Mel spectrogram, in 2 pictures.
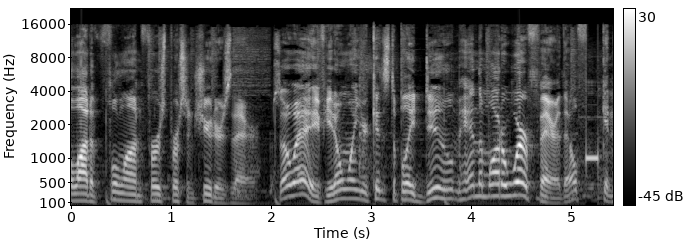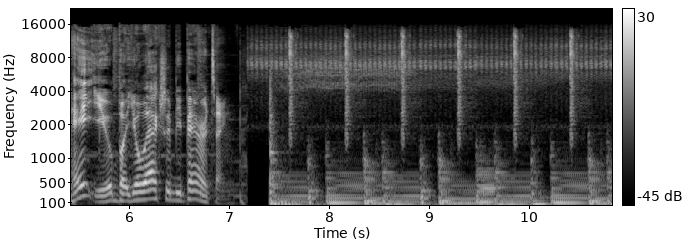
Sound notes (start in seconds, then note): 5.1 beep; 7.4 upbeat music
